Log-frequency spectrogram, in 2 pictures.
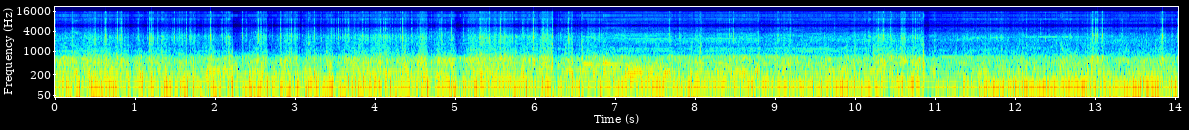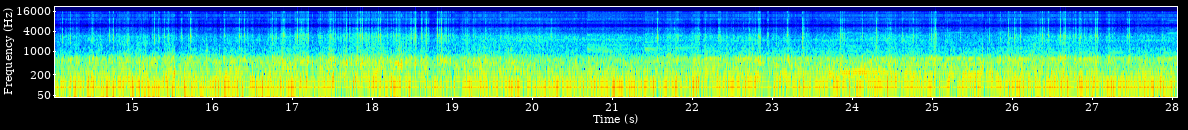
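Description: Honda GoldWing GL1500 flat-six motorcycle engine running at low speed on a gravel track, with the tyres rolling over loose gravel and wind buffeting the helmet-mounted microphone.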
